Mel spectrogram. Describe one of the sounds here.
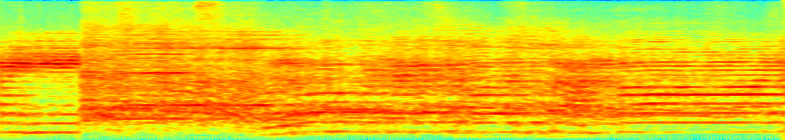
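A group of men chant together in unison.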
